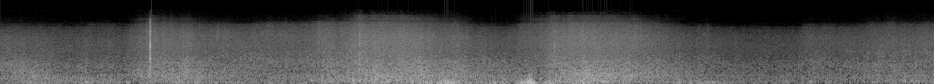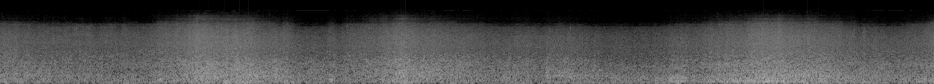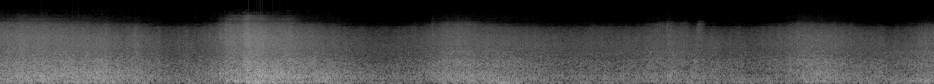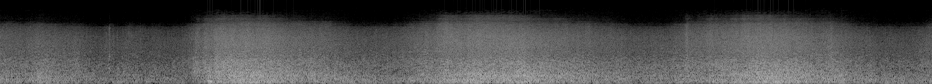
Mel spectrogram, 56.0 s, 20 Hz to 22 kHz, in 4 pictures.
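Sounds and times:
sea waves washing onto beach: 0.0 - 10.4
wind on microphone: 0.0 - 56.0.

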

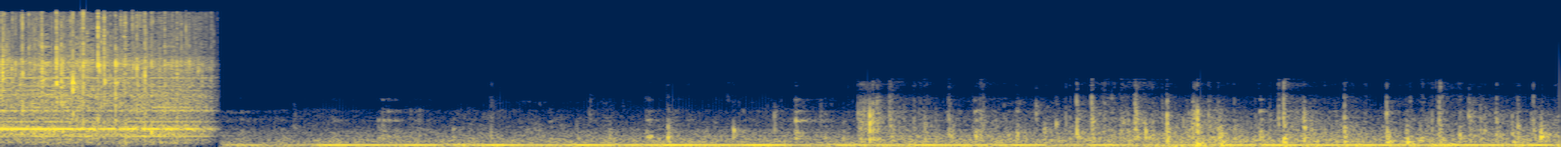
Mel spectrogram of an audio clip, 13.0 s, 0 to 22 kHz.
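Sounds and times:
shredder motor hum: 0.0 - 1.9.

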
